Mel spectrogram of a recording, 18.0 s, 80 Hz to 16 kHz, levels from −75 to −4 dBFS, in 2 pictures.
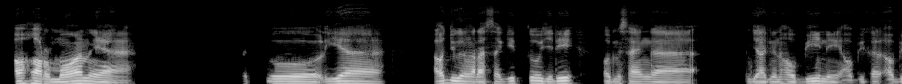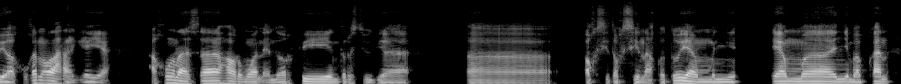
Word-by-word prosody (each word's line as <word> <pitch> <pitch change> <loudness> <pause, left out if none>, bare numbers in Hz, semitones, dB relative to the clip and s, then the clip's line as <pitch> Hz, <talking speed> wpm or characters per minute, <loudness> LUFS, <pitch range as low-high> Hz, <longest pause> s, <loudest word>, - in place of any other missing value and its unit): Oh, 115 +1 +7
hormon 110 +1 +6
ya? 85 -5 +2 1.1
Betul, 105 -2 +2
iya 110 +2 +4 0.9
aku 110 +3 +3
juga 115 -1 +5
ngerasa 100 -1 +1
gitu. 115 +2 -4 0.2
Jadi 110 +3 +2 0.4
kalo 110 - -4
misalnya 105 0 0
nggak 95 -1 +1 0.7
jalanin 100 0 0
hobi 95 +2 -1
nih, 95 -2 -1
hobi 90 +2 -8
kan 105 0 -3
hobi 100 +1 -3
aku 90 -1 -4
kan 130 - 0
olahraga 100 -6 0
ya, 85 - -5 0.4
aku - - -7
ngerasa 110 -3 0 0.2
hormon 100 -3 0
endorfin, 105 +2 -1
terus 95 -1 -7
juga, 85 -1 -6 0.6
eee, 85 -1 -6 0.4
oksitoksin 100 - -6
aku 90 +2 -6
tuh 125 - +1
yang 105 -3 +3
menye 95 - -2 0.3
yang 110 0 +3
menyebabkan 105 -1 +1
100 Hz, 125 wpm, -23 LUFS, 95-105 Hz, 1.1 s, Oh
